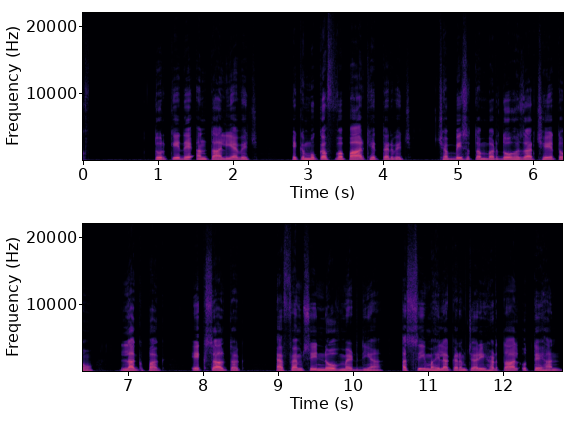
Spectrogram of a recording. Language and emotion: Punjabi, neutral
